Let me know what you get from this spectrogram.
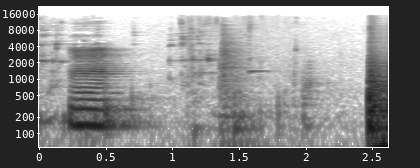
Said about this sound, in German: So, ich nehme jetzt ganz kurz einen Schluck Wasser.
